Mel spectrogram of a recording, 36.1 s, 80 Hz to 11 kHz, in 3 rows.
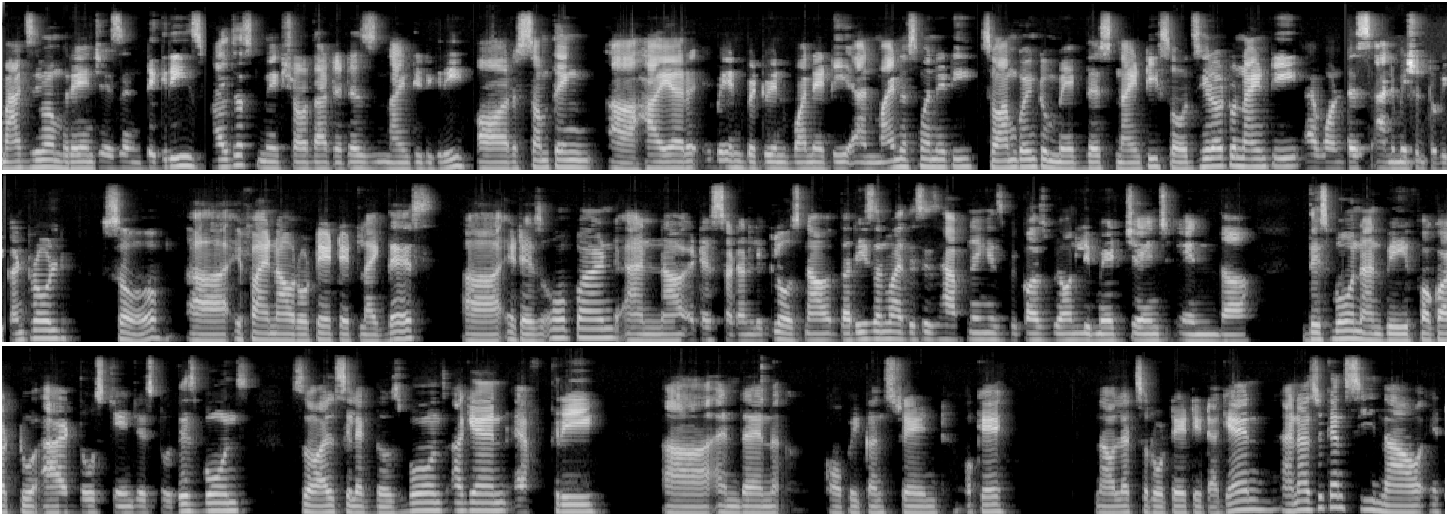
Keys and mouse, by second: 2.4-3.7 drag, 4.2-8.0 drag, 12.1 middle click, 13.5 middle drag, 20.3 shift+middle drag, 23.6 click, 24.4 click, 26.9 shift+click, 28.2 F3, 31.4 shift+middle drag, 32.5 click.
